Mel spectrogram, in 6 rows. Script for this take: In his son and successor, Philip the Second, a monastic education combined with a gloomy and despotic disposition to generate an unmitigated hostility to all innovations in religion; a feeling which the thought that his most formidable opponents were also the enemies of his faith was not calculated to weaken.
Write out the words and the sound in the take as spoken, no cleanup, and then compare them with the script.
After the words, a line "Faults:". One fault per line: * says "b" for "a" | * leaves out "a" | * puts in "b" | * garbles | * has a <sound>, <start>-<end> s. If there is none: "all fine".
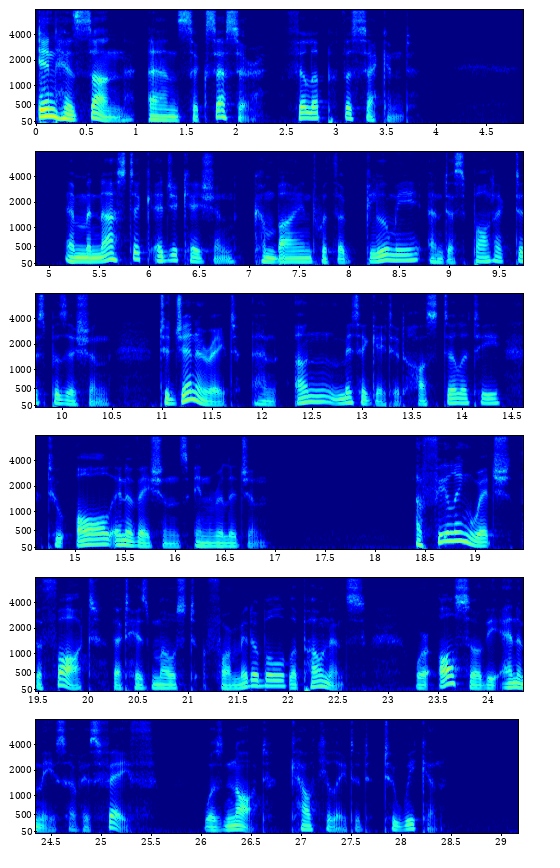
In his son and successor, Philip the Second, a monastic education combined with a gloomy and despotic disposition to generate an unmitigated hostility to all innovations in religion; a feeling which the thought that his most formidable opponents were also the enemies of his faith was not calculated to weaken.
Faults:
all fine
